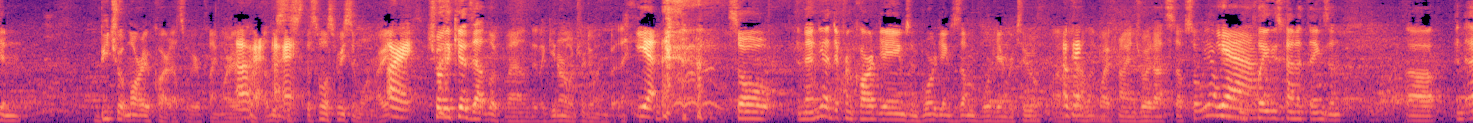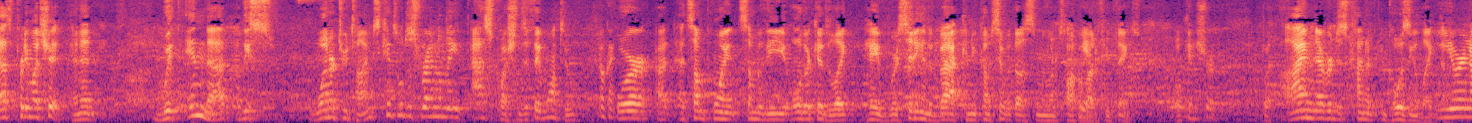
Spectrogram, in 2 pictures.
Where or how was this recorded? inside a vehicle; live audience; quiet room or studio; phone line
live audience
